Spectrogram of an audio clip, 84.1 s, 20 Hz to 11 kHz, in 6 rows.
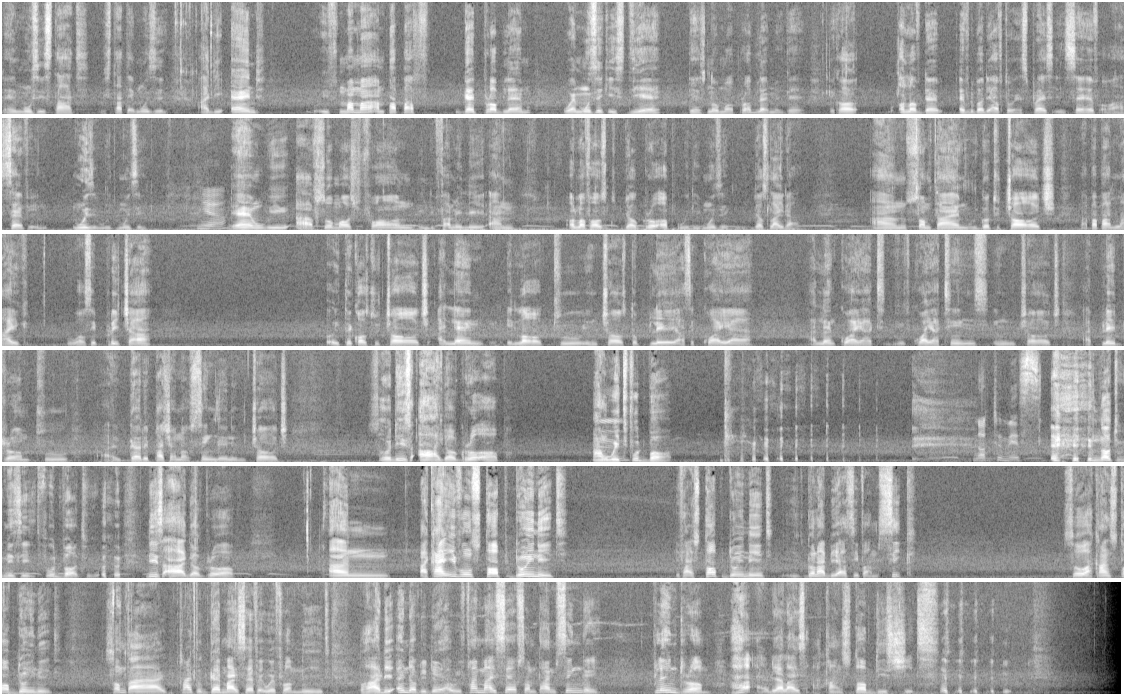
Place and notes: Nordring, Hamm, Germany - To be here as a black man....
We are sitting with Yemi under a tree in the “Nordring”, a city park. After the first couple of minutes talking and recording, it begins to rain heavily. We find rescue in a little wood house on the playground nearby… Nigerian artist, drummer, educator, cultural producer and activist, Yemi Ojo, now at home in Germany, tells us where he’s coming from… His “cultural baggage”, his drumming and music, was and is his key in building a new life here and now …
(this recording was later remixed in the radio piece FREEWAY MAINSTREAM broadcast on WDR-3 Studio Akustische Kunst in May 2012)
